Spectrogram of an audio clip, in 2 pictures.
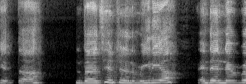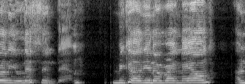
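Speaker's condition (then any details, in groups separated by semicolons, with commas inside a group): Cerebral palsy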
